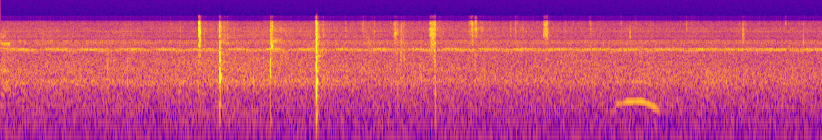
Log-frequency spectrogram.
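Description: Tennis ball being hit back and forth: sharp pops of the ball off racket strings and on the hard court, the two loudest about two and three seconds in, then fainter ones. A short low hoot rises and falls about six seconds in, over a faint steady high tone.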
